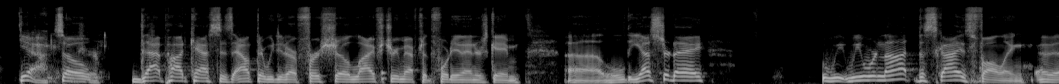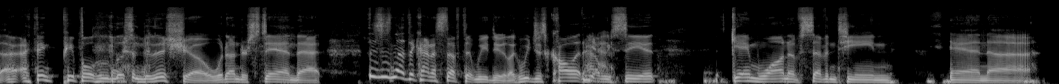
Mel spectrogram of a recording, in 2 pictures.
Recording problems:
squashed, flat; heavily

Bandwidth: 15 kHz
